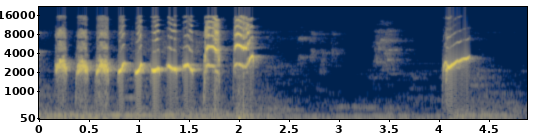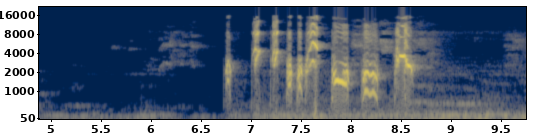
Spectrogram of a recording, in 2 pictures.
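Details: Greater green leafbird singing to stimulate other leafbirds: a fast run of repeated sharp chirps over a steady whistled tone, a single rising whistle after a pause, then another rapid burst of varied chirps and slurred notes.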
